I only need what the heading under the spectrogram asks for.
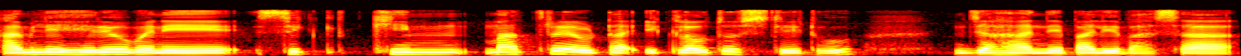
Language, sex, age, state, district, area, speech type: Nepali, male, 18-30, West Bengal, Darjeeling, rural, spontaneous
